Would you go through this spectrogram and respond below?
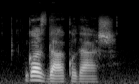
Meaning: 1. farming 2. housekeeping (management of a household) 3. management, economy, administration
- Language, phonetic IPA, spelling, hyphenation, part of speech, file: Hungarian, [ˈɡɒzdaːlkodaːʃ], gazdálkodás, gaz‧dál‧ko‧dás, noun, Hu-gazdálkodás.ogg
